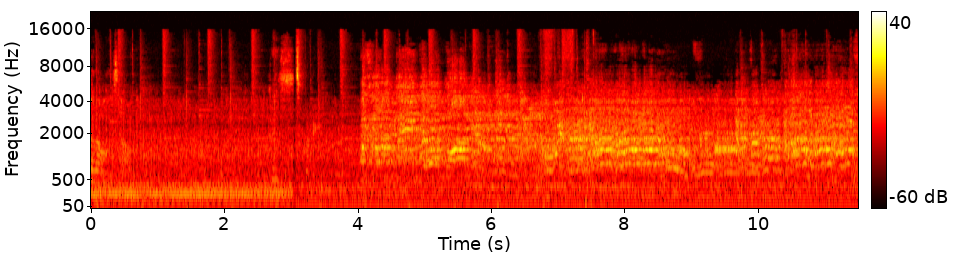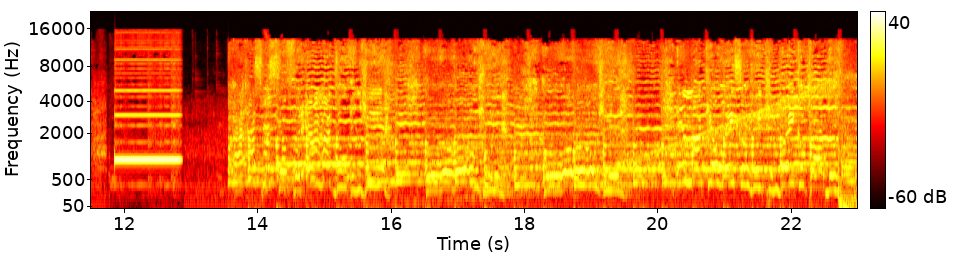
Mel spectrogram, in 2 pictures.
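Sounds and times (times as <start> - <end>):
music: 0.0 - 11.9, 13.6 - 23.0
steady electronic beep tone: 11.8 - 12.9.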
